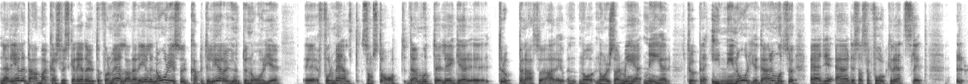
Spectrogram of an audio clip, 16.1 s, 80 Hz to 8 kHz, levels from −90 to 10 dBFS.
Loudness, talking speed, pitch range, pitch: -18 LUFS, 155 wpm, 130-185 Hz, 155 Hz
